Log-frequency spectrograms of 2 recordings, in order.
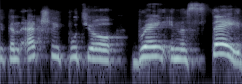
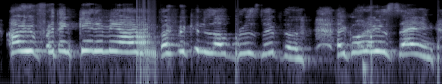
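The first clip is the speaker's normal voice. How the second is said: retold squeal of disbelief, higher and louder, laughing at the end; excited disbelief; 7 semitones higher, 4 dB louder than usual. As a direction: replay the moment you couldn't believe it. Retelling hearing Bruce Lipton's nephew.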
